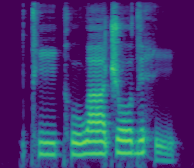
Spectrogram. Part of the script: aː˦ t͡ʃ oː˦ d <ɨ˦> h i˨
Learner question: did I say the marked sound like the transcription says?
no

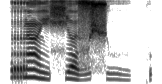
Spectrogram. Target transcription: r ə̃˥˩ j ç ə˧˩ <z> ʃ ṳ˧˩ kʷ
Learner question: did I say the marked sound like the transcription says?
yes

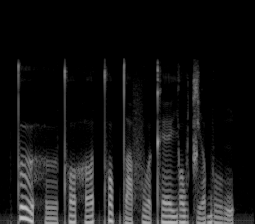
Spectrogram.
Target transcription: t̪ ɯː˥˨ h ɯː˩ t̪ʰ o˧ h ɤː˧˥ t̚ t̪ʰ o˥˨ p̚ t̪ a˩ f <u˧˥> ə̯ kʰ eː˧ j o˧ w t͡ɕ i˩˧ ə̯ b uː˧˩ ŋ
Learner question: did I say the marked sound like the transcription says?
no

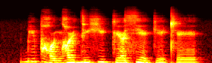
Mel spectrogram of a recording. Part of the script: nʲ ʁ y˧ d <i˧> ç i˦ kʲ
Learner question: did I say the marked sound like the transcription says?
yes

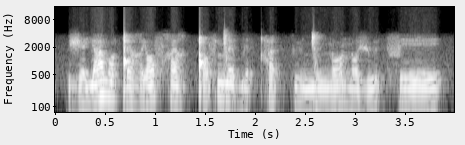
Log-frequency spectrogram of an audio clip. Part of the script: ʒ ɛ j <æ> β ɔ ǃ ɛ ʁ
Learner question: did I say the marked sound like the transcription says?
no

